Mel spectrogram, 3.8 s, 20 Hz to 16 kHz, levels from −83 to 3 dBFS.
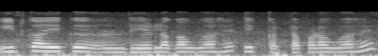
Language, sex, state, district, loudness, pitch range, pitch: Hindi, female, Uttar Pradesh, Jalaun, -15 LUFS, 220-250 Hz, 230 Hz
